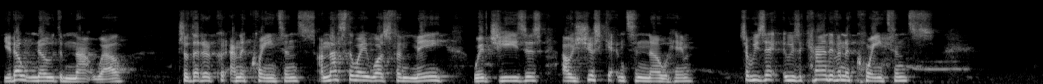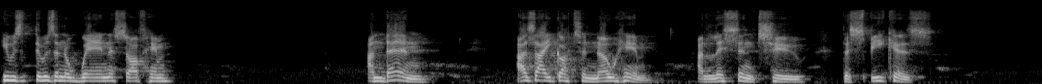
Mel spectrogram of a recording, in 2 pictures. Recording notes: This talk was given at New Dawn 2023, a conference held annually at the National Catholic Shrine of Our Lady of Walsingham.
